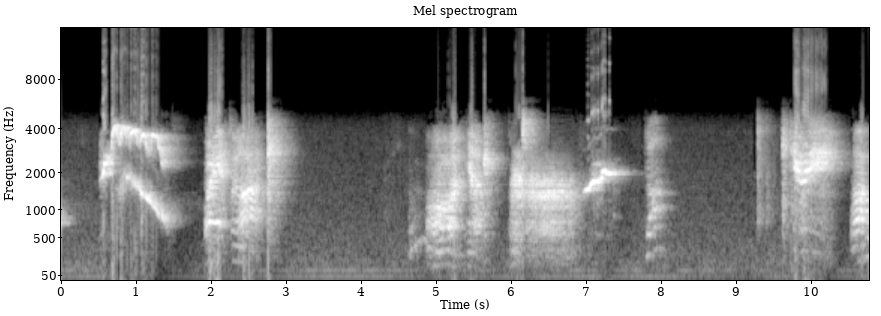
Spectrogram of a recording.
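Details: A talking grey parrot chatters in bursts, mixing speech-like babble with clear whistles, including a swooping falling whistle and a rising one.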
